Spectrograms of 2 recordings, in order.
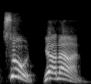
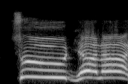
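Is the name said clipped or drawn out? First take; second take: clipped; drawn out. First: The name is said crisply and clipped. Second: The name is said slowly and drawn out. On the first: The speaker calls it right. "you have to pop it in there" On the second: The speaker calls it wrong. "you can't draw Sun Yanan"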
